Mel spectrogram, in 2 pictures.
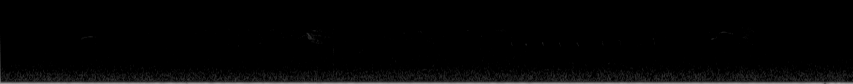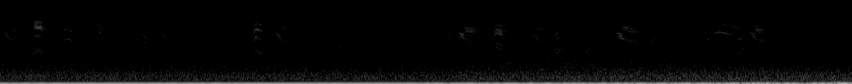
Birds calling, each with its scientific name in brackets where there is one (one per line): Hawaii Amakihi (Chlorodrepanis virens)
